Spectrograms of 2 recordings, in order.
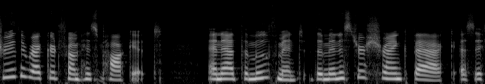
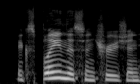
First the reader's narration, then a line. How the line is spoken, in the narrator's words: he cried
